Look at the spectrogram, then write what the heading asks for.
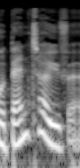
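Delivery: ordinary delivery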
